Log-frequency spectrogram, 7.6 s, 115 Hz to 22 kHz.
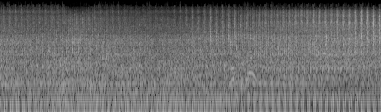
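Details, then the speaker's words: Barn-find John Deere 630 tractor, just started on first try at about half throttle with a little choke, good oil pressure. Sharp, rapid ticking in step with the firing pulses over a steady idle; exhaust manifold leak suspected. "Sounds like we got a little bit of a ticking noise, too. Could be a manifold leak."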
